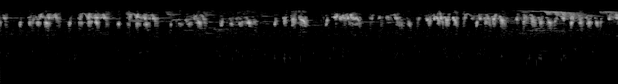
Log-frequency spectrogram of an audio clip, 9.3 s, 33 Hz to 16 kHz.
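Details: Black stork young being fed in their nest, Łódź area, Poland, 14 May 2023: continuous chattering of shrill, scratchy squeaks in rapid irregular bursts throughout, no other clear sounds.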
